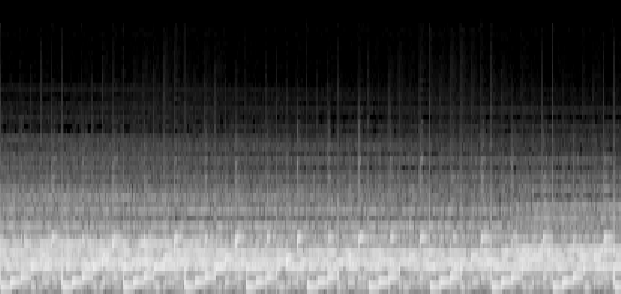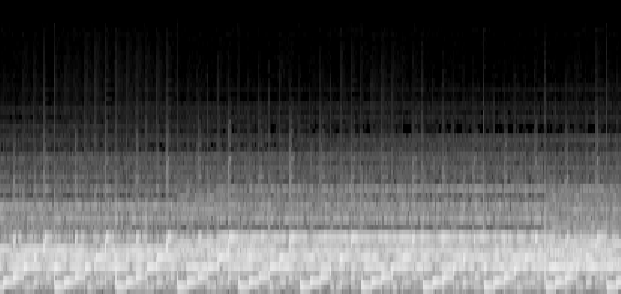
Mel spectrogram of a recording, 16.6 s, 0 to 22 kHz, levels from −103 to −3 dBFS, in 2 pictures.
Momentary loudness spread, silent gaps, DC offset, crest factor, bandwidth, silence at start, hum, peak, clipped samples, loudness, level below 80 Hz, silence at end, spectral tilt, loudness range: 1 LU; none; under 0.1%; 14 dB; 2.6 kHz; 0 s; none; -2 dBFS; under 0.1%; -16 LUFS; -48 dBFS; 0 s; -13.5 dB/octave; 1 LU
